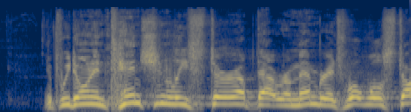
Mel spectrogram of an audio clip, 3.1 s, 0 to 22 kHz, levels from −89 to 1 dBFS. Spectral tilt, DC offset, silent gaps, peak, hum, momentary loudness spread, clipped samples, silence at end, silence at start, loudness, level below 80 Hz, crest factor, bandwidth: -5 dB/octave; under 0.1%; none; -10 dBFS; none; 3 LU; under 0.1%; 0 s; 0.35 s; -24 LUFS; -66 dBFS; 14 dB; 17 kHz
